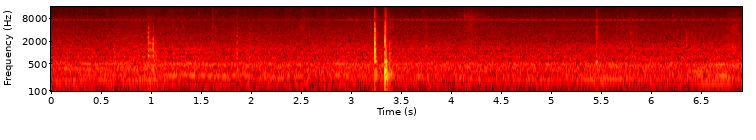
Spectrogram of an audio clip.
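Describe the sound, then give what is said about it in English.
A steady, dense hum of many honeybees buzzing after their hive frames were shaken out in the grass, broken by a couple of sharp clicks or knocks around the middle, with no one speaking. “you can hear them buzzing.”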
